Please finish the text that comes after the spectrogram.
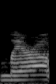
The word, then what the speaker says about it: Lara: My name is pronounced Lara like Sarah.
